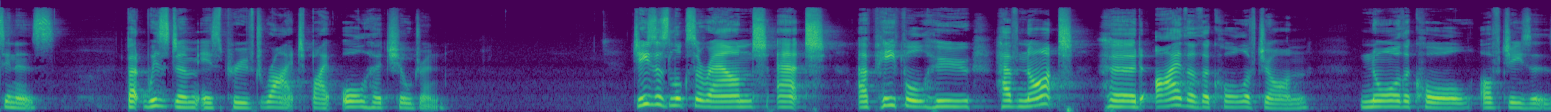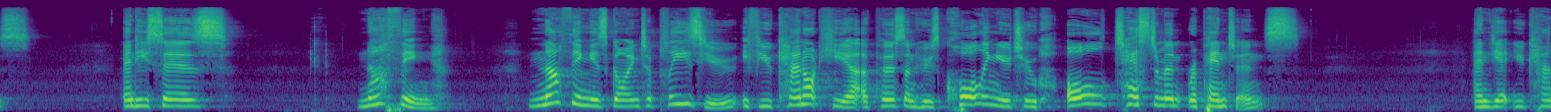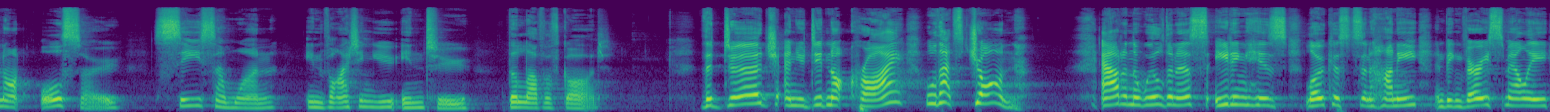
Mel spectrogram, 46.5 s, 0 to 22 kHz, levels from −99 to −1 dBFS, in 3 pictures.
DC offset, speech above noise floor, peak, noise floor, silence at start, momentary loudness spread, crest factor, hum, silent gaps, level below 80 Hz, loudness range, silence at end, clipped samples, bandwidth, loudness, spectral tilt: under 0.1%; 50 dB; 0 dBFS; -72 dBFS; 0 s; 11 LU; 22 dB; none; none; -52 dBFS; 7 LU; 0 s; under 0.1%; 16.5 kHz; -22 LUFS; -2.5 dB/octave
